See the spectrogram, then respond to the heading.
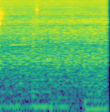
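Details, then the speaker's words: Floor fan after repair of tight bushings that had made it hum without turning: steady low motor hum with smooth airflow, shifting cleanly through speed settings; runs freely without straining. "вот он ездит в разные стороны дует и все отлично и так далее"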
